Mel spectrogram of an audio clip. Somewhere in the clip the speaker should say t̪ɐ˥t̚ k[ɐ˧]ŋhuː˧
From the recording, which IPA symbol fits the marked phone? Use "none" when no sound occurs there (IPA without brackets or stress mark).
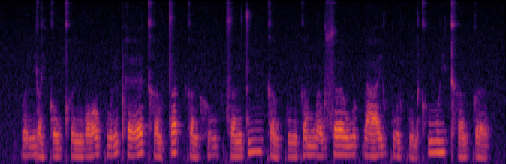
ɐ˨˩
